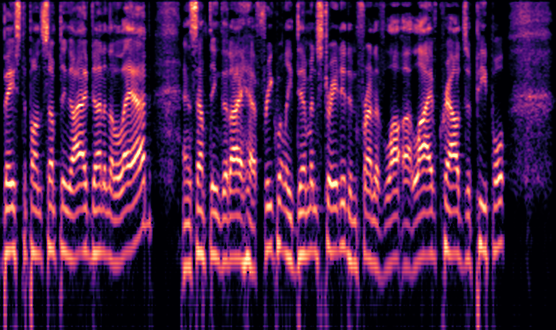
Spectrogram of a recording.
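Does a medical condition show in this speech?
No.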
